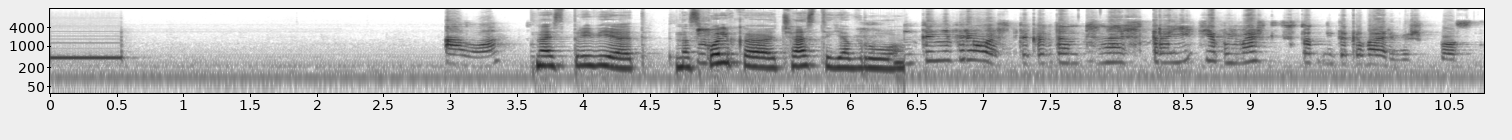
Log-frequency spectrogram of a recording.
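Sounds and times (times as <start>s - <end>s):
telephone ringing tone while calling a friend: 0.0s - 0.6s
speech: 3.0s - 10.7s.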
